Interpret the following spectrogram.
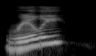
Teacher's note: when you ask a question like, Really? your voice goes up slightly at the end. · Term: rising tone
